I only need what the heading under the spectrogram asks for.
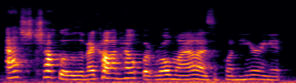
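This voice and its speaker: A woman streamer reading a game's story aloud in an expressive storytelling manner. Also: medium pitch, fairly quick, faint music behind, low-quality recording.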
